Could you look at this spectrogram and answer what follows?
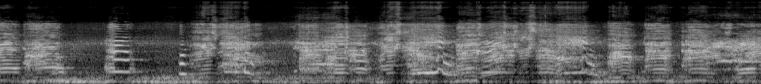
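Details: A group of ducks calling almost continuously, raspy nasal quacks piling over one another with short rising notes mixed in, over a faint low background hum.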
